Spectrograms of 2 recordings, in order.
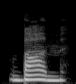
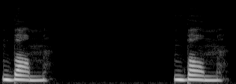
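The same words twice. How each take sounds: First: American "bomb" with a wide-open mouth; wide-vowelled American "bomb"; American pronunciation. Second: Said in the usual way. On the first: Shown as a demonstration. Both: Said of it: "美式发音口型比较大".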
